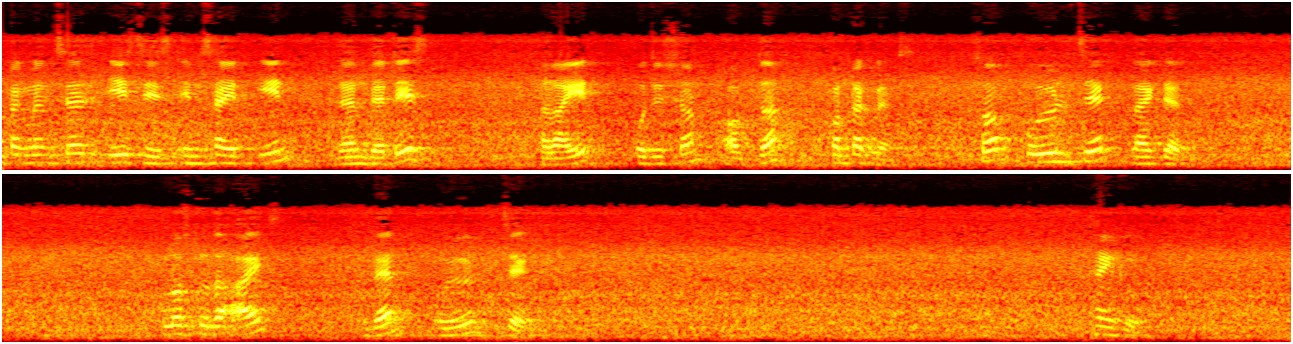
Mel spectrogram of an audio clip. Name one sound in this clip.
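A man speaks calmly and close up, explaining.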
